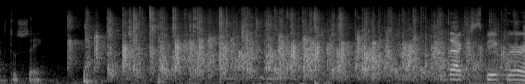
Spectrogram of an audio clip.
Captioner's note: applause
